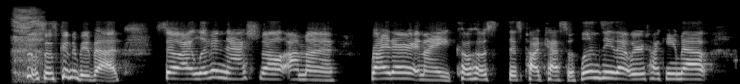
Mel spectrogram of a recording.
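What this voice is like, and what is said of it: Breathless, huffing and puffing. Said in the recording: “if you hear me huffing and puffing, it's because my lungs just really don't have a lot of room in there ... I'm like already out of breath.”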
